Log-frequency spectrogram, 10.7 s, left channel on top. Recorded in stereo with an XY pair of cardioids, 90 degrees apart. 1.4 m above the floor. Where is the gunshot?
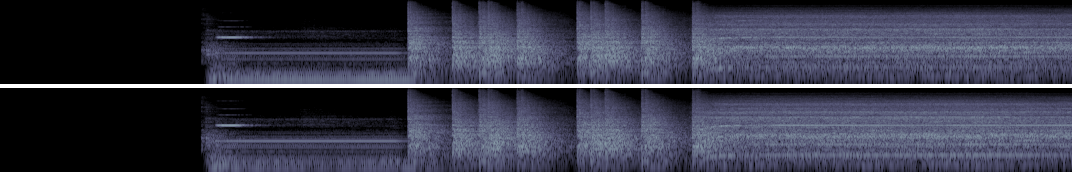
15° left, 0.6 m.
